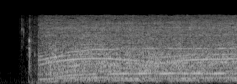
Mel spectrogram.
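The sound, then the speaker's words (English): A blender motor in a government anti-drug advertisement starts abruptly after a moment of silence, then runs steadily with a loud, sustained high whine that does not change. “The ad shows a human brain in a blender.”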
